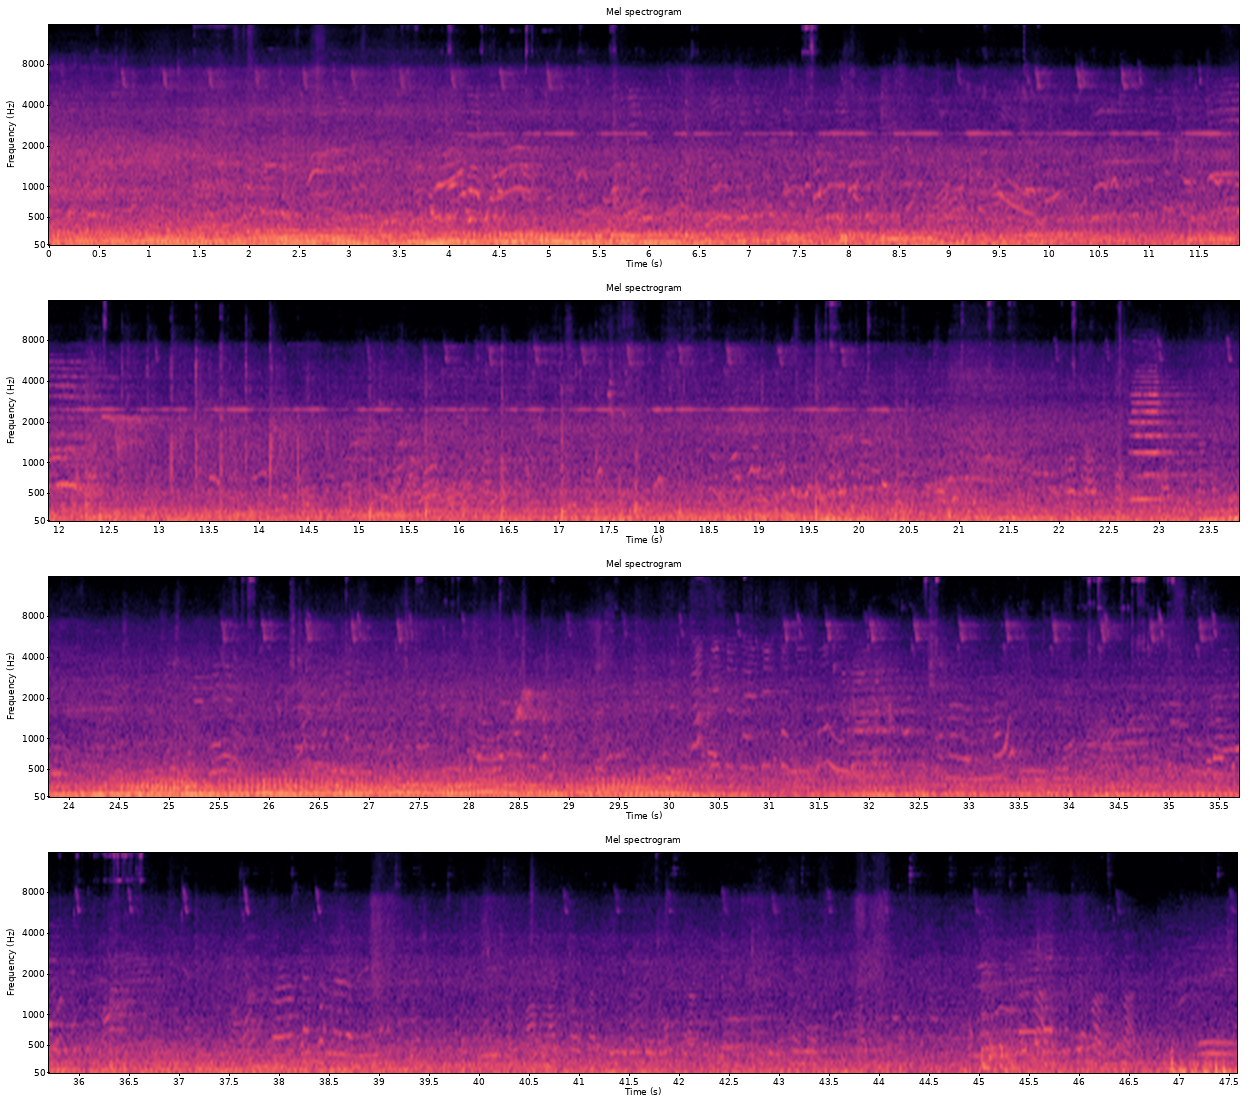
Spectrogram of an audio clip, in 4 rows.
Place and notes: {
  "title": "Cl. 4 Sur, Bogotá, Colombia - park at 3pm",
  "date": "2021-05-27 15:30:00",
  "description": "Children and adolescents playing soccer while vehicles circulate in the surroundings",
  "latitude": "4.59",
  "longitude": "-74.09",
  "altitude": "2577",
  "timezone": "America/Bogota"
}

